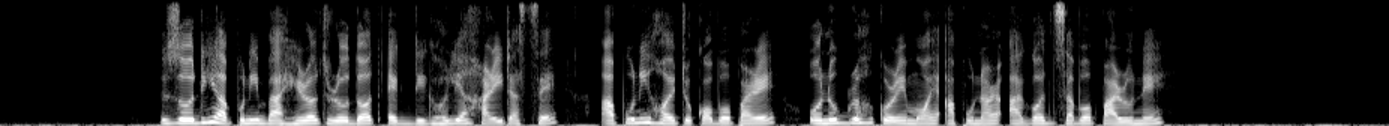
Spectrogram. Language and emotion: Assamese, neutral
